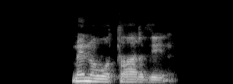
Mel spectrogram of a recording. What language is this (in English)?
Kabyle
